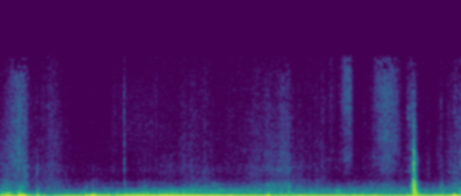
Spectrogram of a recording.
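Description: Dacia Jogger car driving slowly on a rough, slightly off-road track: a steady low rumble of engine and tyres holds an even, fairly loud level, with a few light bumps and no rattling.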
